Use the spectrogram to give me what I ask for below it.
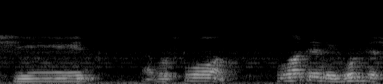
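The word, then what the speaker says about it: شين: তালে বর্ষ, তালে এই যে শিন যেটা, যেটার উপরে তিনটা ফোঁটা দেখতে পাচ্ছেন, এই ফোঁটাওয়ালা শিন যেটা, এটা আমরা কি করবো? এই তালে বর্ষ দিয়ে আমরা এটা উচ্চারণ করবো, শিন।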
